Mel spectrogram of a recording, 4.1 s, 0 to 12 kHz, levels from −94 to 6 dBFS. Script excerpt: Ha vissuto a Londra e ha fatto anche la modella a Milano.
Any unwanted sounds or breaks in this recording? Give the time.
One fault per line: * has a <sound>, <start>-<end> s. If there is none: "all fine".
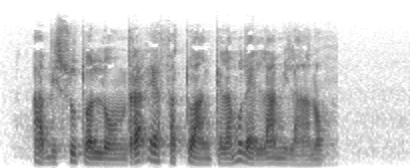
all fine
